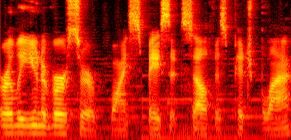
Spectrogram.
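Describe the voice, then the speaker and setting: With music in the background, a man talks at a moderate pace in a fairly low pitch. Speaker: guest narrator presenting a written script. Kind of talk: lore narration of a fictional universe history. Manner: calm, soft ASMR-like delivery.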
